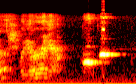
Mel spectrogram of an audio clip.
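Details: African grey parrot indoors: after soft human speech, two short clear whistled notes, the second higher and held briefly.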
